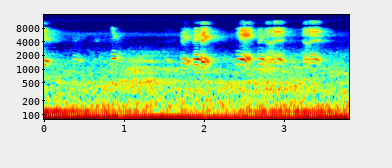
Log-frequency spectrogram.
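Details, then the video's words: Crows gathering to roost in Wellesley, Massachusetts, July 18, 2024, giving rough, harsh caws in an uneven run, heard over a strong steady low-pitched drone. "Crows Preparing to Roost"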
